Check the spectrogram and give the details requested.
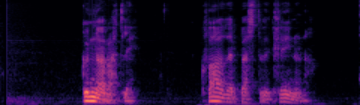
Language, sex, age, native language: Icelandic, male, 40-49, Icelandic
